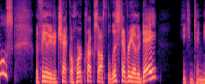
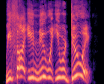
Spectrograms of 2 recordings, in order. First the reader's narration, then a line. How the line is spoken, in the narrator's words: shouted Ron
